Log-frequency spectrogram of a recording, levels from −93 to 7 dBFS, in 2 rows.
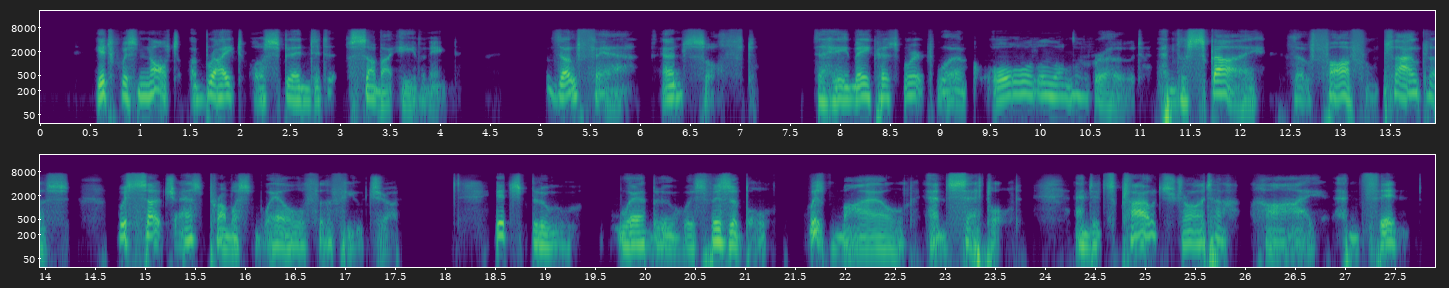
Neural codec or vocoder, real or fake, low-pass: codec, 16 kHz, 1 kbps, FunCodec, trained on LibriTTS, 50 frames a second; fake; 7.2 kHz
